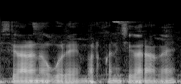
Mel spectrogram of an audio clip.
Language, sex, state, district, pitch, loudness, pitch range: Chakma, male, Tripura, Dhalai, 80 Hz, -19 LUFS, 75-85 Hz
